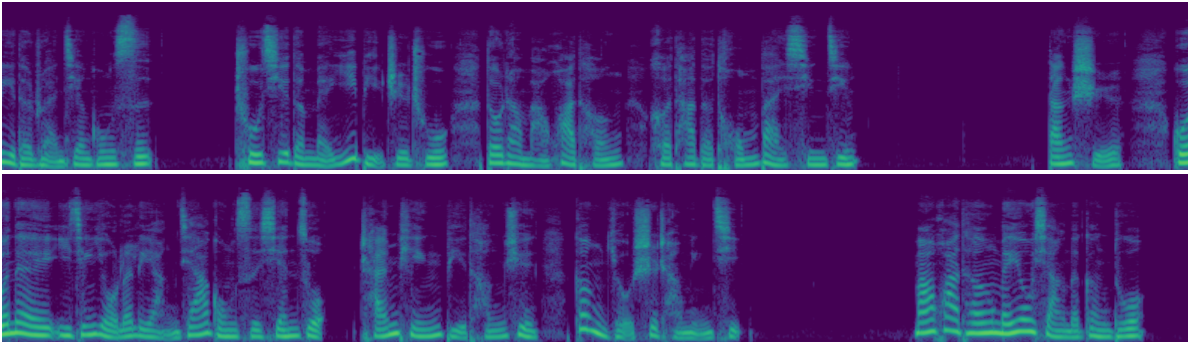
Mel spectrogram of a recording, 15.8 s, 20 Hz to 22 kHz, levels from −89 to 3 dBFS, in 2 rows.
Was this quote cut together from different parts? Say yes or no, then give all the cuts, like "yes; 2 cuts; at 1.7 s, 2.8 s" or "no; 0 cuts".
yes; 2 cuts; at 6.8 s, 10.2 s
